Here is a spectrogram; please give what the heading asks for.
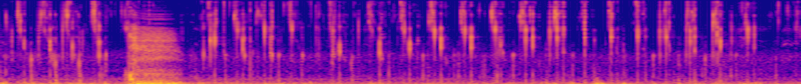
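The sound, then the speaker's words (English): Wet mouth sounds like eating with the mouth open: rapid clicking and smacking, many small snaps over a soft hiss, with a louder breathy, crunchy burst early on. No talk. “I don't really understand how people make those like calming mouth sounds. I feel like when I make them, they like, it sounds like I'm like eating food with my mouth open.”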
